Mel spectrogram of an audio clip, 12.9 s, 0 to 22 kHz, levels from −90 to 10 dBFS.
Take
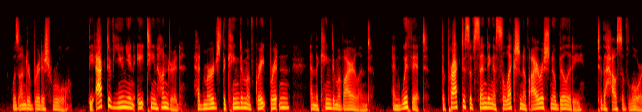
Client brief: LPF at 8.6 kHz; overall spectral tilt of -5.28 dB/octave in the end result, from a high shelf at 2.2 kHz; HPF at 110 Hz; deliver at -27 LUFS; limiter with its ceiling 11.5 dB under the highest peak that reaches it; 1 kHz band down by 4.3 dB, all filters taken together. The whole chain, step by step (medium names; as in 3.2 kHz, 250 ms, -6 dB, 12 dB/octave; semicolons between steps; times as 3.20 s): high-pass 110 Hz; low-pass 8.6 kHz; peaking EQ 1 kHz -5 dB; treble shelf 2.2 kHz -3.5 dB; trim +7 dB; peak limiter -16.5 dBFS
